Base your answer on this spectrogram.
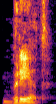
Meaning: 1. delirium, ravings 2. nonsense, baloney 3. gibberish
- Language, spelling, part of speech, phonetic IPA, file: Russian, бред, noun, [brʲet], Ru-бред.ogg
